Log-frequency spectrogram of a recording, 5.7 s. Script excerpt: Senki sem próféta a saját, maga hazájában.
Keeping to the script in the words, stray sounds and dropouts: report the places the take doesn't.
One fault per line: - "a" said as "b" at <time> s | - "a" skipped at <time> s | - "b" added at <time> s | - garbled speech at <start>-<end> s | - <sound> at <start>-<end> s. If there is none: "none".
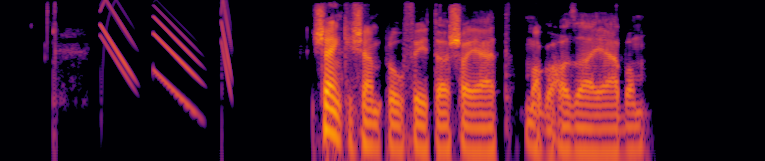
- chirp at 0.8-1.8 s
